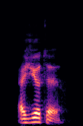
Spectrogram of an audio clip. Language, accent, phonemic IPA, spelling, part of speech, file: French, France, /a.ʒjɔ.tœʁ/, agioteur, noun, LL-Q150 (fra)-agioteur.wav
- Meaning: speculator (in the financial market)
